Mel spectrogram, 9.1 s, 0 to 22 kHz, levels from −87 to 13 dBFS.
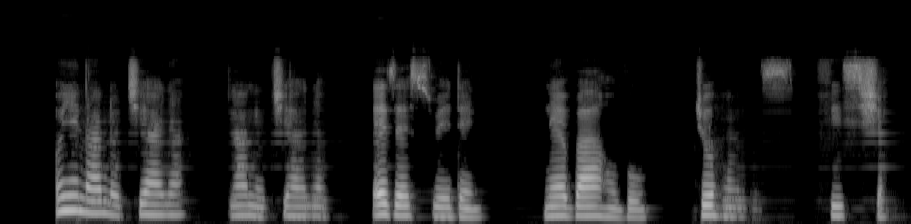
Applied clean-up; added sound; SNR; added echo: neural mask model DeepFilterNet 3.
